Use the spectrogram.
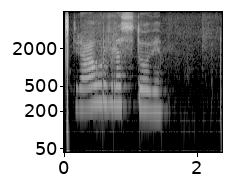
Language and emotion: Russian, neutral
